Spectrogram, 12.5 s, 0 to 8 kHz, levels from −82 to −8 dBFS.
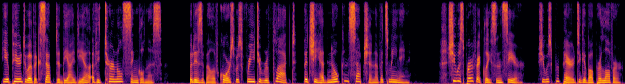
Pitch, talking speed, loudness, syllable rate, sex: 185 Hz, 180 wpm, -19 LUFS, 5.7 syllables/s, female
